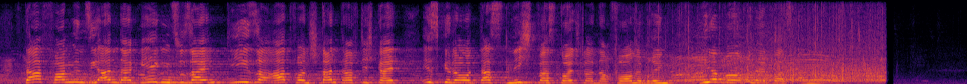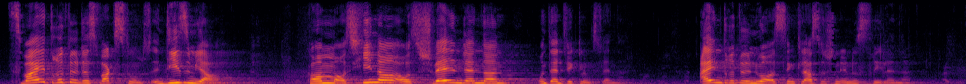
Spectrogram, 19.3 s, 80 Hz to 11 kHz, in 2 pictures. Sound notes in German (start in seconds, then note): 6.0 Lebhafter Beifall bei der CDU/CSU und der FDP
